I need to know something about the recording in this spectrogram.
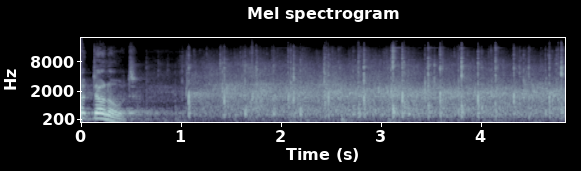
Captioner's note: audience applauding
